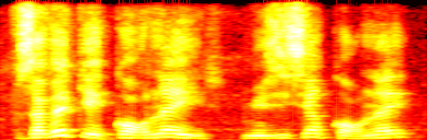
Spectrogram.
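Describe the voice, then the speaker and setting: Brief: male pundit, insistent and emphatic, voice sitting a bit high. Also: fast, darkish tone, breathy edge. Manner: emphatic, insistent, mixing French and Lingala. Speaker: commentator on a music show. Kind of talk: heated studio debate.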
